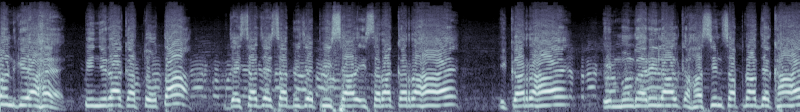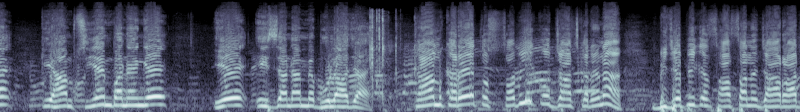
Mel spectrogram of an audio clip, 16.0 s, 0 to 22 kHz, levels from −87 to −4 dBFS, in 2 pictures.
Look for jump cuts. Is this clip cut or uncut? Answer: cut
